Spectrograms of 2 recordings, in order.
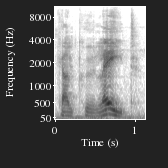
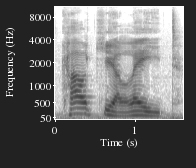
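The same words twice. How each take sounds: First: The stress is on a later syllable. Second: The stress is on the first syllable. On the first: The speaker calls it wrong. "No es calculate" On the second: The speaker calls it right. "la tilde fonética en la primera sílaba. Es calculate"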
